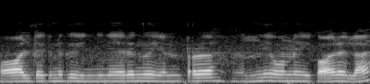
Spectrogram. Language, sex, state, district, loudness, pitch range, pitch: Telugu, male, Andhra Pradesh, Srikakulam, -17 LUFS, 145-155 Hz, 150 Hz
